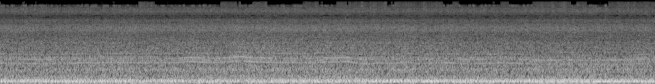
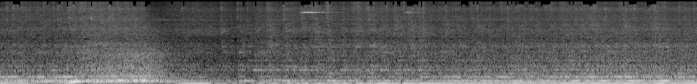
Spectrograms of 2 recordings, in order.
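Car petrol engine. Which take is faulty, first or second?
first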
